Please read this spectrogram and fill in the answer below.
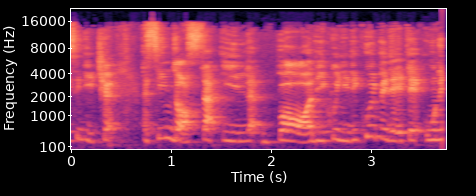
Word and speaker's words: body: Terza parola di oggi è body, quindi vedete qui la pronuncia anche di questa parola, non lo pronunciamo all'inglese, lo pronunciamo all'italiana, body, altrimenti dovremmo pronunciarlo body, giusto? Quindi body.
